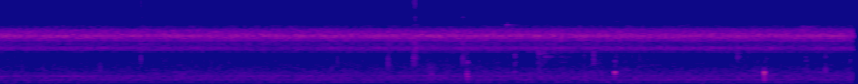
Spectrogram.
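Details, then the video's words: Cicadas in summer, when they are loud, hold a continuous shrill drone throughout, with scattered faint ticks and clicks over the top. "Birds & Squirrels w/ Cicada sounds"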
